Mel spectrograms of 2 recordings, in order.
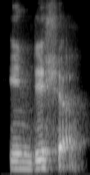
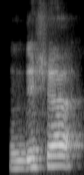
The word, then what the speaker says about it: indicia: Your word is indicia. May I have all the information? Indicia is can also be pronounced indicia, and it's a noun.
